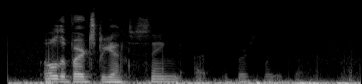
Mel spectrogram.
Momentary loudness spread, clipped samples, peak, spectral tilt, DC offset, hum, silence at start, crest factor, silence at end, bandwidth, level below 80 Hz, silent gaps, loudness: 9 LU; under 0.1%; -10 dBFS; -6.5 dB/octave; under 0.1%; none; 0.05 s; 16 dB; 0 s; 11.5 kHz; -28 dBFS; none; -29 LUFS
